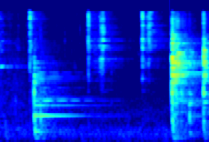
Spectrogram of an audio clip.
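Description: Metal forks clinking against a stainless steel mixing bowl as cooked pork is pulled apart. A strike about a third of a second in leaves the bowl ringing for about a second, followed by a few more clinks, the loudest near the end.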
